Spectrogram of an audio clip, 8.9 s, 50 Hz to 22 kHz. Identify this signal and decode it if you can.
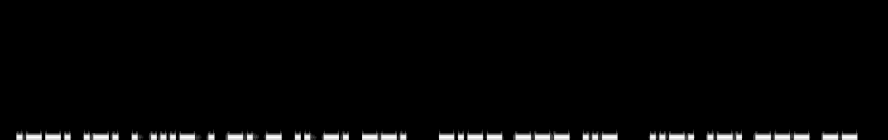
Morse code, heard as a keyed tone, about 25 wpm, 600 Hz. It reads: PREVENTING YOU FROM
